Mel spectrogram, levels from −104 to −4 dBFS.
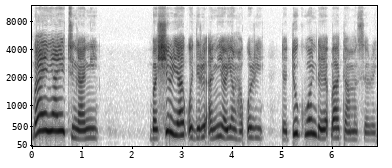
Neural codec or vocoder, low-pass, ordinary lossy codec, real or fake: none; none; none; real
